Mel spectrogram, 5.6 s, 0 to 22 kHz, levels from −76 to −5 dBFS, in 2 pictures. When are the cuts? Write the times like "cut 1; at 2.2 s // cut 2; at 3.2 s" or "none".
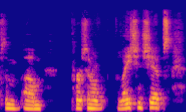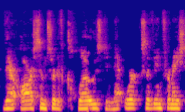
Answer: cut 1; at 1.6 s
